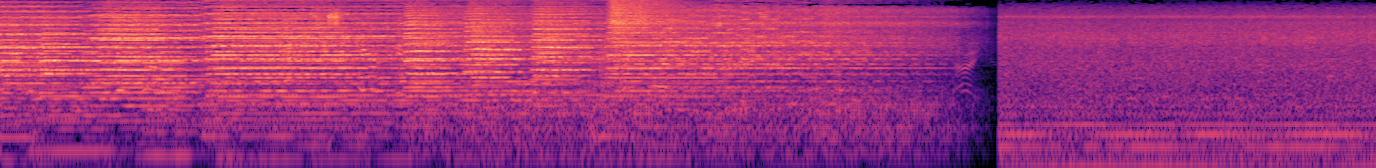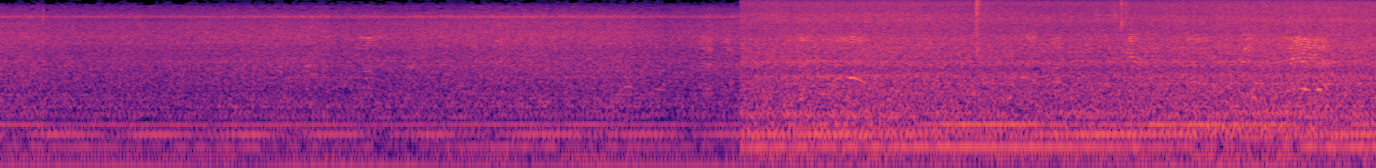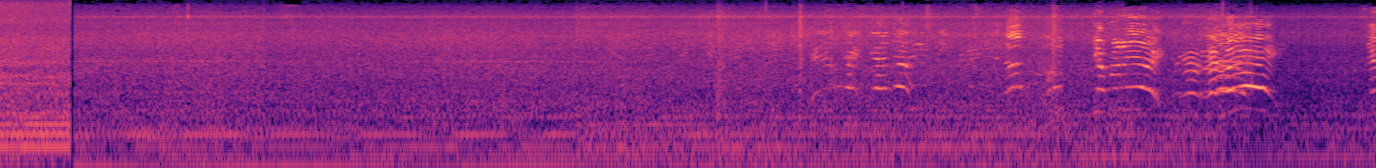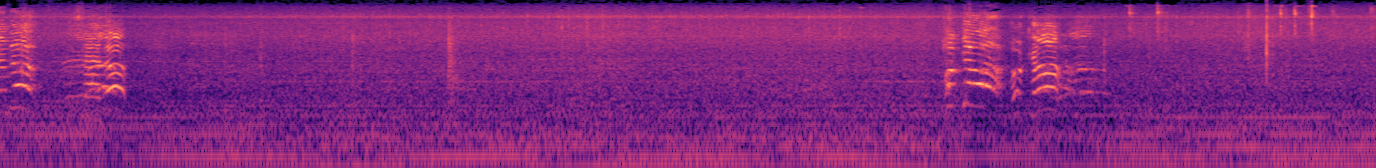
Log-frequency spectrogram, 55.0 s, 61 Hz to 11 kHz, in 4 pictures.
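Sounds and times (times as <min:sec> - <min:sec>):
aircraft piston engines droning: 0:00.0 - 0:55.0.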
